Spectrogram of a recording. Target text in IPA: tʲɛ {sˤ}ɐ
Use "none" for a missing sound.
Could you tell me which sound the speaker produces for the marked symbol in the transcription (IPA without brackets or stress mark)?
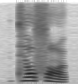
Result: sˤ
